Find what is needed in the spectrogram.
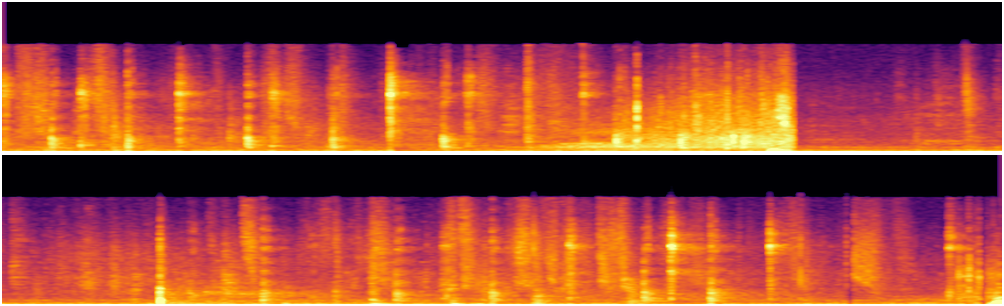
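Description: Table tennis ball being hit back and forth in a fast rally: quick sharp clicks off the paddles and table. A rising crowd noise swells near the end of the rally and cuts off suddenly, then another rally follows with sparser clicks.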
